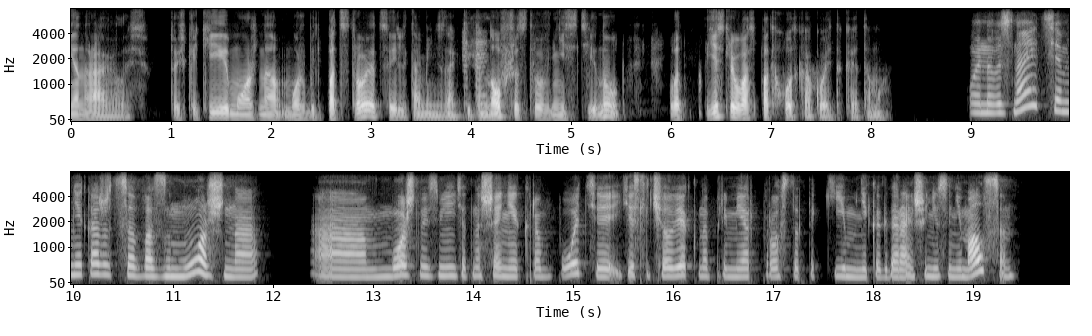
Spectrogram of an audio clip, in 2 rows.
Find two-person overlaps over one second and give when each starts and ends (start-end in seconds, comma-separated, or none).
none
